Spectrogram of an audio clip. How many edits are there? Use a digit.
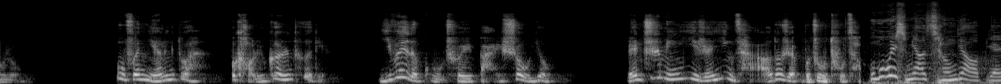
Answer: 0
